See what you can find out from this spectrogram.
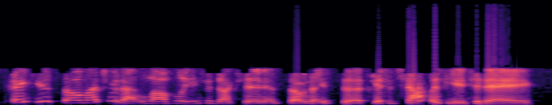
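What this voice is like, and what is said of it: Congested, scratchy voice. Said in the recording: “you have a little bit of a cold, a little bit of congestion ... My voice is a little scratchy today”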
